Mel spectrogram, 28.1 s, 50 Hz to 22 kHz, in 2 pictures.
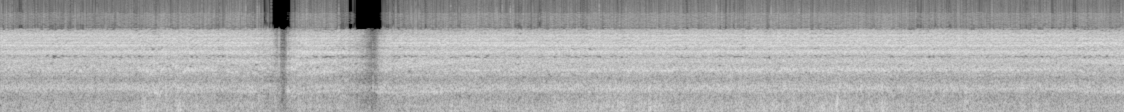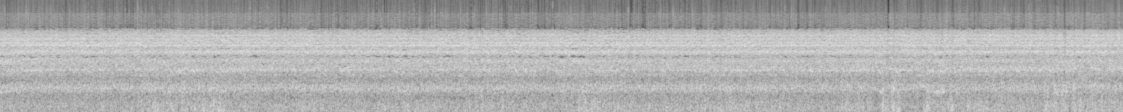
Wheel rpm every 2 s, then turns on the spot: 230, 170, 160, 230, 240, 230, 230, 230, 230, 230, 230, 230, 230, 240.
none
